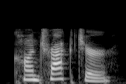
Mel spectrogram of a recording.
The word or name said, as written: contracture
